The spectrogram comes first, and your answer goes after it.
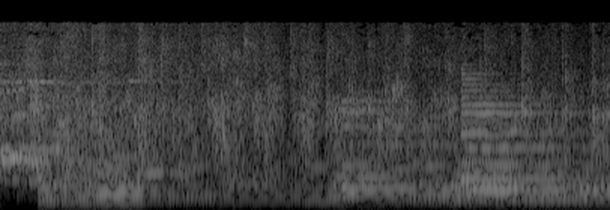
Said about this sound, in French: It's in order if that clap is for me. But if that clap is for Jesus, then you can do better.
